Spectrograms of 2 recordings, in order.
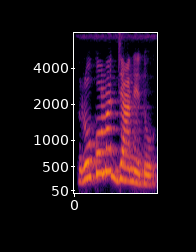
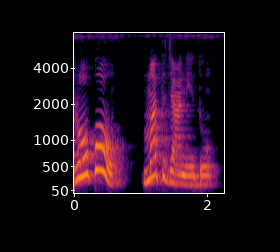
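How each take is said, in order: First: It is said without any pause. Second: There is a pause after रोको.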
